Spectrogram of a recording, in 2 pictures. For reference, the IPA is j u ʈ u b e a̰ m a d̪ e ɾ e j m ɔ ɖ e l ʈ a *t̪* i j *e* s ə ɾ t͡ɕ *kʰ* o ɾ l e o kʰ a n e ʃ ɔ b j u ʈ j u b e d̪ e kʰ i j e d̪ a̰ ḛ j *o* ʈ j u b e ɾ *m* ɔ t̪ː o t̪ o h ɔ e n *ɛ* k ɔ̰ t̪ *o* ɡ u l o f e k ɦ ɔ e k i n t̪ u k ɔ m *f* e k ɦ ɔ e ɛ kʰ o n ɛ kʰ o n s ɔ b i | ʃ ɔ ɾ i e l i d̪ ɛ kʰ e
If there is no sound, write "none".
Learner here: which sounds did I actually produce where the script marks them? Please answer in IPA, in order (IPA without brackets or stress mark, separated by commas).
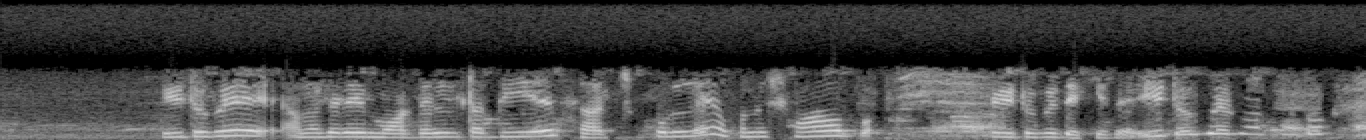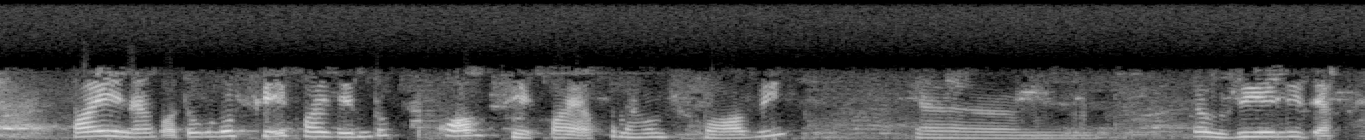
d̪, e, k, u, m, a, o, f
